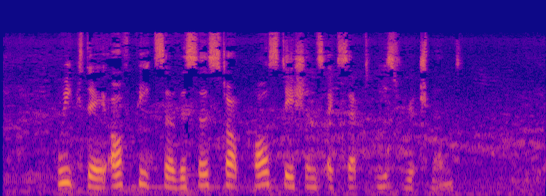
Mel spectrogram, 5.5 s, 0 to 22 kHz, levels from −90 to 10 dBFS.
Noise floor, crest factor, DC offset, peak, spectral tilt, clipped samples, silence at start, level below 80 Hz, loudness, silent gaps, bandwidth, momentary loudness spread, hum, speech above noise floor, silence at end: -48 dBFS; 20 dB; under 0.1%; -6 dBFS; -2.5 dB/octave; under 0.1%; 0.05 s; -58 dBFS; -23 LUFS; none; 11.5 kHz; 10 LU; none; 24 dB; 0.05 s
